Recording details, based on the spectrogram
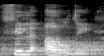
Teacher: فی الارض را ساکنہ سے پہلے زبر ہے، را کو پر پڑھیں گے، ضاد کو بھی پر پڑھیں گے، یہ حروف مستعلیہ میں سے ہے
